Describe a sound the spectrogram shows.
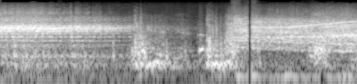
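A body thuds heavily onto a hard floor.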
